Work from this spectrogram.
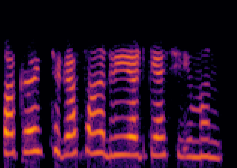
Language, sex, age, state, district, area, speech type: Kashmiri, female, 45-60, Jammu and Kashmir, Ganderbal, rural, conversation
